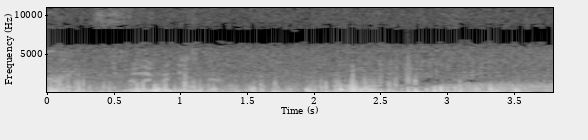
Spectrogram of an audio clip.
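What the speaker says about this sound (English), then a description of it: "It's really windy today." Strong wind at a resort in Cabo San Lucas, Mexico buffets the microphone in a steady, roaring rush, with faint voices underneath.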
